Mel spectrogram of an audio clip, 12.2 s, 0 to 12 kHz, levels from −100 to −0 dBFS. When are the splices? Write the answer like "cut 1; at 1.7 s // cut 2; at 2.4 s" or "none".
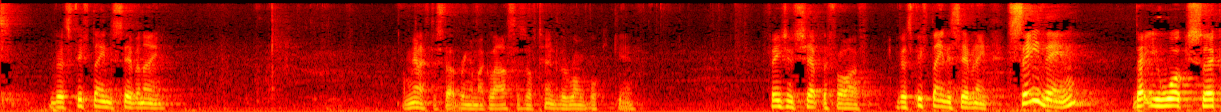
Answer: none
